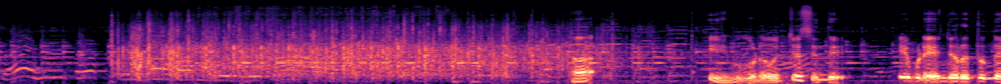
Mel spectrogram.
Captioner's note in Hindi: तालियाँ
